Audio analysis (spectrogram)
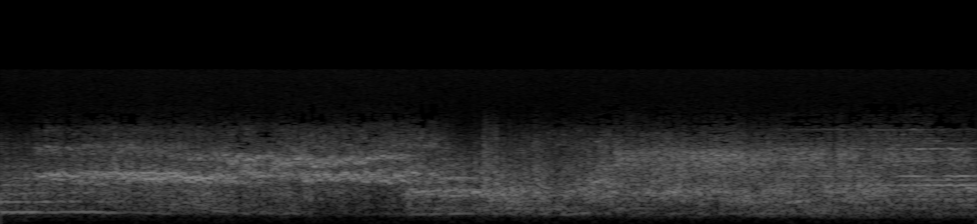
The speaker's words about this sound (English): I saw the look on the face of the driver of a trailer truck he cut off and opened my mouth to warn him, but I was just a second too late as the truck came zooming up on our right.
